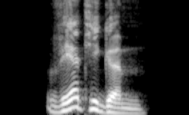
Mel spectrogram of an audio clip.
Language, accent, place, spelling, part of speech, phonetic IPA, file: German, Germany, Berlin, wertigem, adjective, [ˈveːɐ̯tɪɡəm], De-wertigem.ogg
- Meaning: strong dative masculine/neuter singular of wertig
